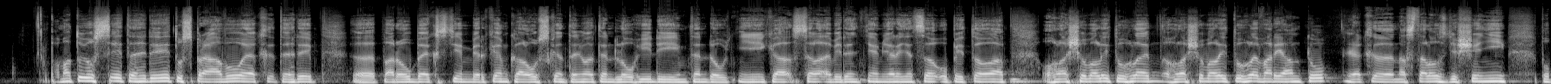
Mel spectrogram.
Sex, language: male, Czech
